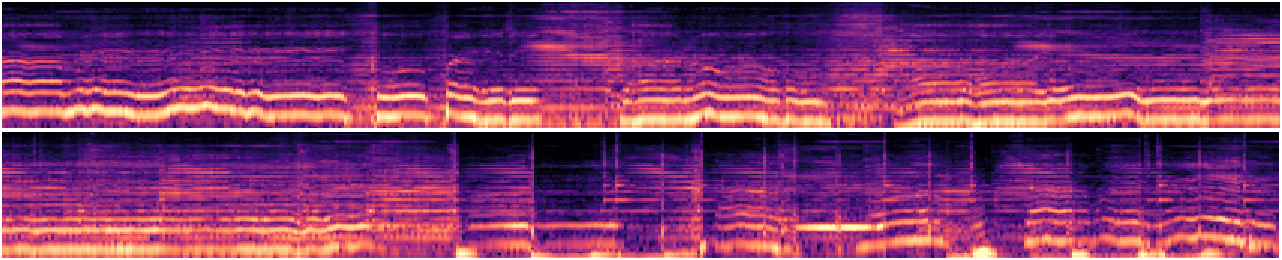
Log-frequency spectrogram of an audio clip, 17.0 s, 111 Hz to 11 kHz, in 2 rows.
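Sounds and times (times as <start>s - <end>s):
sarangi melody: 0.0s - 17.0s
tanpura drone: 0.0s - 17.0s.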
